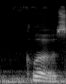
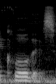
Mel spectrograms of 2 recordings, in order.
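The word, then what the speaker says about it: clothes: одежды чем disclose заметьте слова клаус произносится именно так клаус не кловис клаус клаус как слова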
